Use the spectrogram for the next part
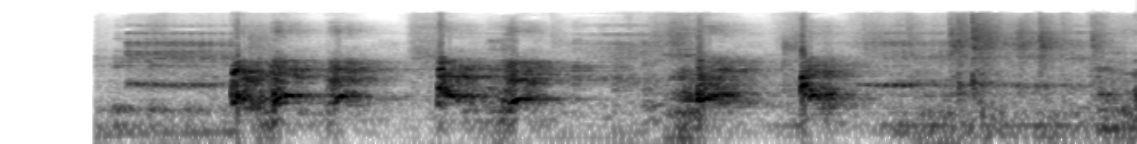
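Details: Puppy German Shepherd, two and a half months old, barking at a snoring doll; short yappy barks roughly every second over a steady snoring drone from the toy, with high squeaky tones.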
